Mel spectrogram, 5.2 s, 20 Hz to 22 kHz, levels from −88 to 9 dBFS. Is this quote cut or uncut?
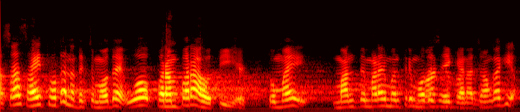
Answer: uncut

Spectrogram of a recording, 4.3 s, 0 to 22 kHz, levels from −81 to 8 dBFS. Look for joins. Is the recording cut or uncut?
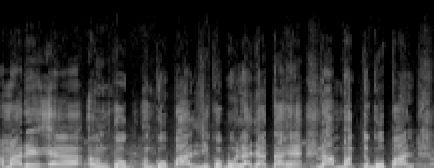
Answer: cut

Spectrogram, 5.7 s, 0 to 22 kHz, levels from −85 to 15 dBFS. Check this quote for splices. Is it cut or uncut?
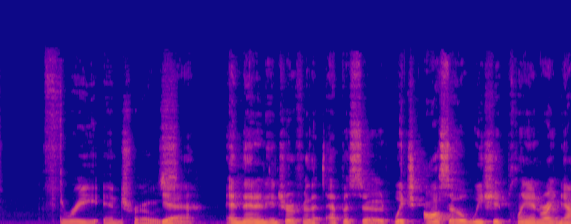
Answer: uncut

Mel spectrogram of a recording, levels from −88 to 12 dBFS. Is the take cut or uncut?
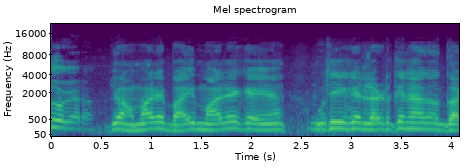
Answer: uncut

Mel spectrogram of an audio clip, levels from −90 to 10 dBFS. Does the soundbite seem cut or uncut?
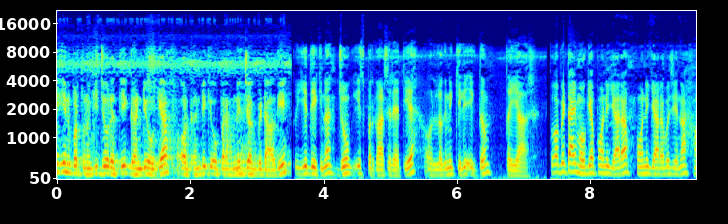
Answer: cut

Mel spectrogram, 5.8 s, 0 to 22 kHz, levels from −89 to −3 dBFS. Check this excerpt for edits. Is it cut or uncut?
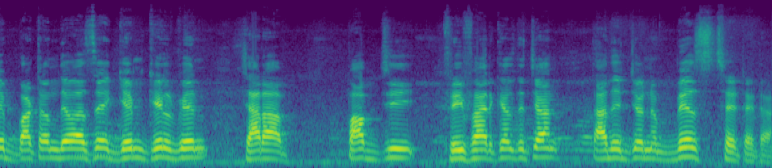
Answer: uncut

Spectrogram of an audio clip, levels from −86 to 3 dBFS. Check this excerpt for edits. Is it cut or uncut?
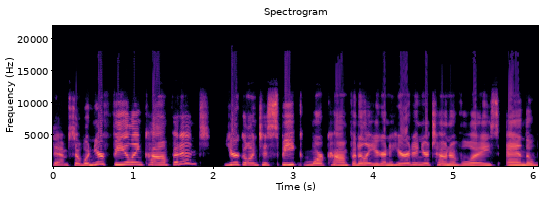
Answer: uncut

